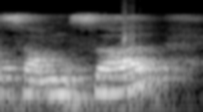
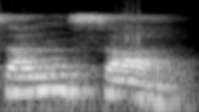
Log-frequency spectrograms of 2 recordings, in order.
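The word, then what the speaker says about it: संसार: It's not samsar. It is sansar. Okay. Sansar.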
